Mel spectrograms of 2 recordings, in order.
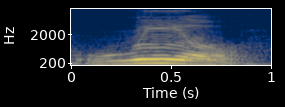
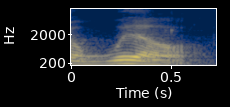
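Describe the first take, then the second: First: "will" said "weel", long ee; pronounced "we'll". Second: "will" with a short i; the word "will". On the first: Teacher showing how the contraction is pronounced, "will" as a long "weel". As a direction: draw out "will" loudly as "weel". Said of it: "Se pronuncia will". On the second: Teacher showing how it is not pronounced, short-vowel "will". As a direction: say "will" short, as in the future auxiliary. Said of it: "No se pronuncia como la palabra will". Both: Shown as a demonstration.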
